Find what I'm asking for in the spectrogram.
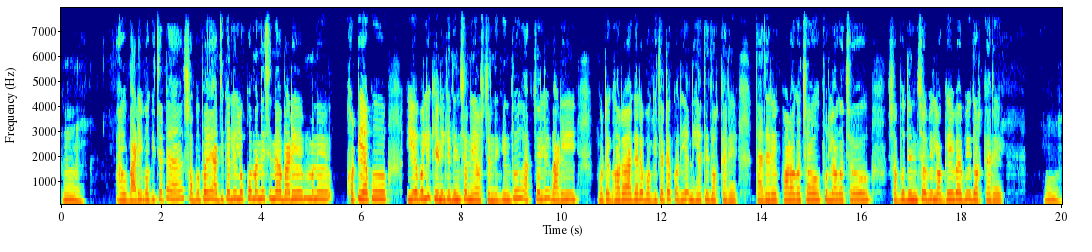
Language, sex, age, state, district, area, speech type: Odia, female, 45-60, Odisha, Rayagada, rural, spontaneous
